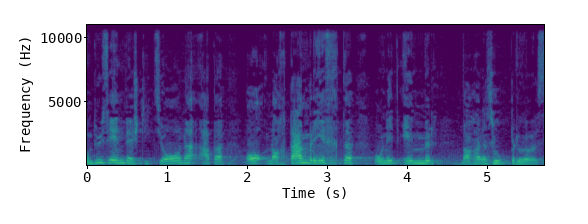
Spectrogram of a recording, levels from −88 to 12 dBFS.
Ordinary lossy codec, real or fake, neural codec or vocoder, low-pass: none; fake; vocoder, 22.05 kHz, 80 mel bands, Vocos; none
